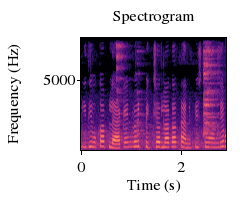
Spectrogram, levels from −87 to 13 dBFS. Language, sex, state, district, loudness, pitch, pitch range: Telugu, female, Andhra Pradesh, Guntur, -18 LUFS, 330 Hz, 320-345 Hz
